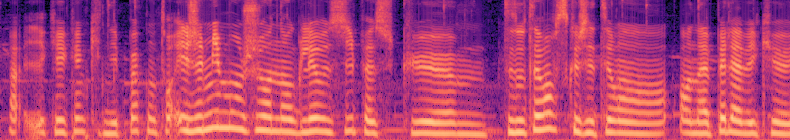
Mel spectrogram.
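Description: Calm chatty young Frenchwoman gaming. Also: a little high. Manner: calm, relaxed, chatty with many fillers. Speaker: gaming youtuber. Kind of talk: casual gameplay commentary.

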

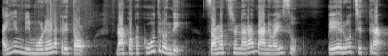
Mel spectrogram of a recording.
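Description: A woman voicing a troubled young woman who calmly reveals a hidden past, in an audio novel. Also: on the high side, normal speed, lightly acted. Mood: frank.

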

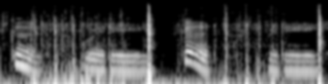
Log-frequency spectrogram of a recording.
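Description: A deep-voiced woman in her thirties plays a chiropractor in a fast ASMR roleplay, offering close-up personal attention with short instructions and praise. Her intonation is lively, her words drawn out, and she drifts in and out of whispers. It was recorded in a small indoor room, and the lo-fi audio is noisy with clicks.

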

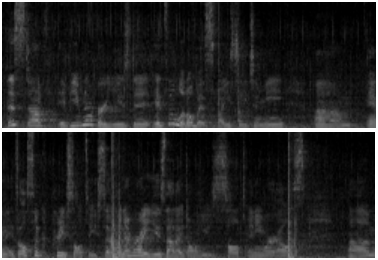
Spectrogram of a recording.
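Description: A young woman chatting casually as she cooks dinner in her home kitchen, with lots of fillers while she thinks aloud. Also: lowish voice. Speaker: cooking vlogger. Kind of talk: casual cook-along narration. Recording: loud kitchen noise behind.

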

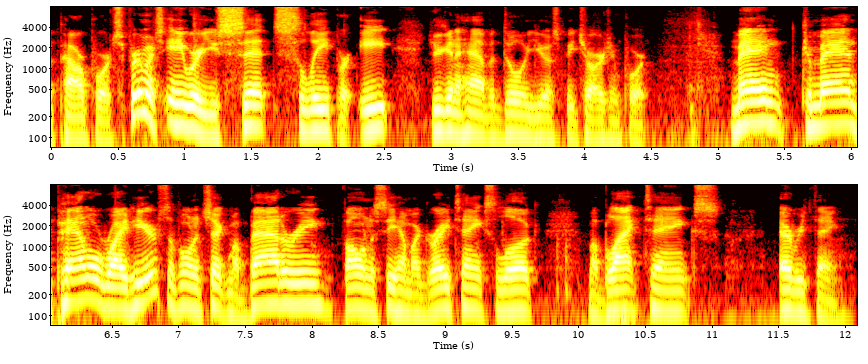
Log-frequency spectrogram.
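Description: A man in his forties who reviews RVs gives a casual walkthrough tour of a small travel trailer, full of jokey, upbeat salesman patter. His pitch is an ordinary middle, and he's recorded close up inside.

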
